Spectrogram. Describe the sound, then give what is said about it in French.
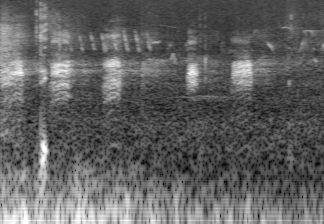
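Several ducks that were in the water quack in a quick series of nasal calls over a low rumble of water or wind, with a splashy burst near the start as they take off after hearing a person's voice. “des, canards qui étaient dans l'eau, mais vraiment euh, sous l'eau quoi. Et qui sont partis en entendant ma voix.”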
